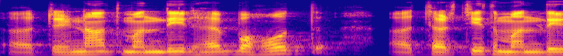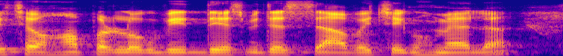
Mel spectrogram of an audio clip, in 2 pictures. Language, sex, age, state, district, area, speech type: Maithili, male, 30-45, Bihar, Begusarai, urban, spontaneous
